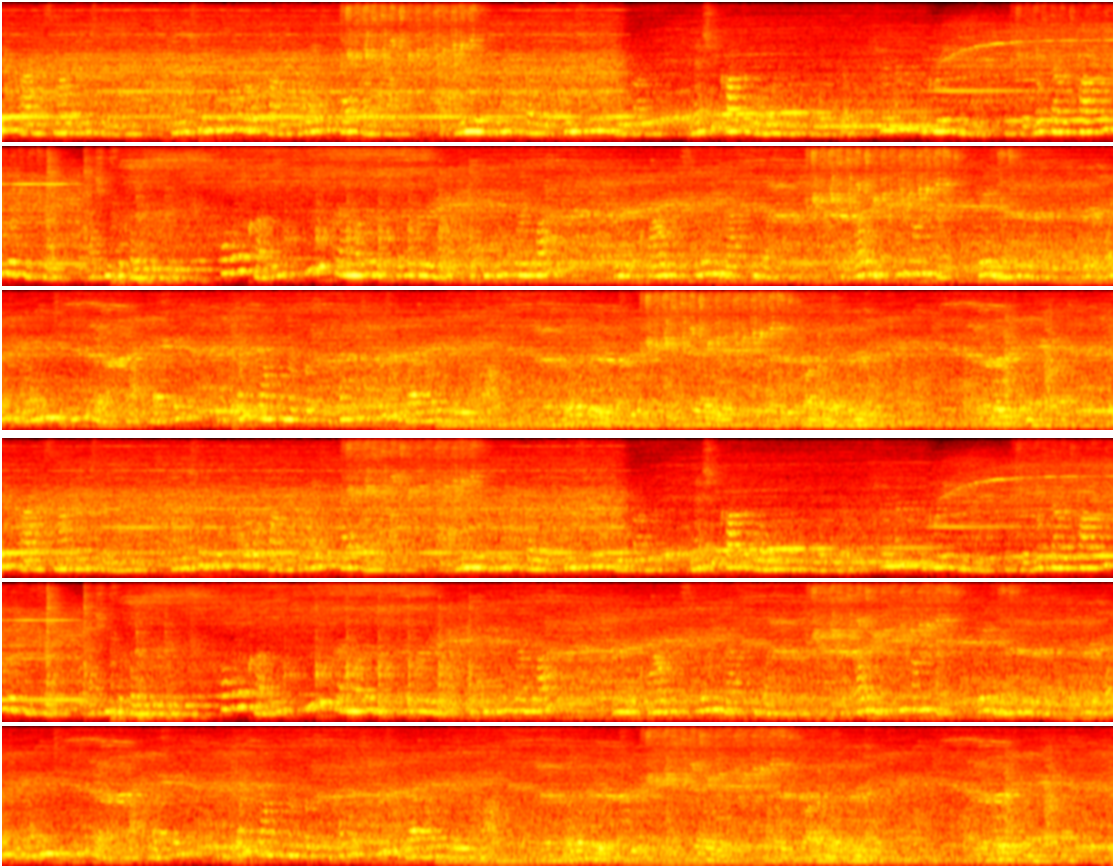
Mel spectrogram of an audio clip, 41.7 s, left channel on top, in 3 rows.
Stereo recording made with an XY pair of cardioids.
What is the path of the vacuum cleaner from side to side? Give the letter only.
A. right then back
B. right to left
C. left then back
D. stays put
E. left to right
D.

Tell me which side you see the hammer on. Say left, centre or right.
right.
